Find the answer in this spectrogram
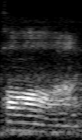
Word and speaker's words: pawn: And we're gonna touch the back middle of our throat. Ah, pawn. Pawn. That's right. Good job. Ah, ah, ah. Pawn. I always tell students, imagine you're getting in the shower after a long day. Oh, okay. Pawn. It's that sound. Pawn. That's it. You're going to open up and the sound comes from the middle back of your throat.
